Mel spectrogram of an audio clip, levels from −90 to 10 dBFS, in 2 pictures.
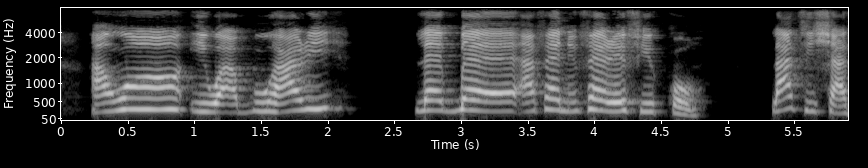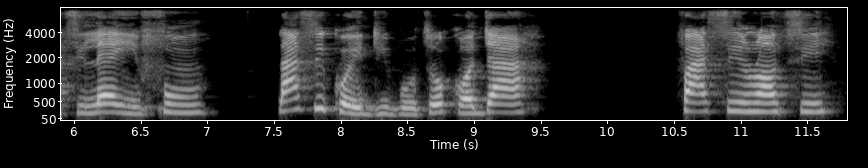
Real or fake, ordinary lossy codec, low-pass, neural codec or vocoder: real; Opus, 64 kbps; 7.2 kHz; none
